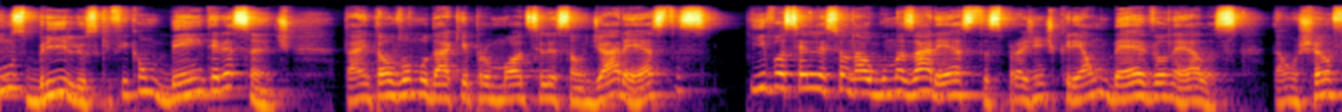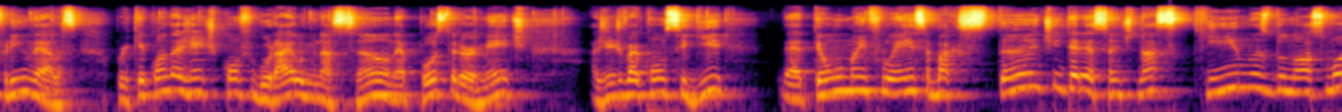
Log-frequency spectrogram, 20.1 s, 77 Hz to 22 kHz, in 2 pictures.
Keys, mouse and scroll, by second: 0.8-1.8 scroll up 1, 1.8-2.9 scroll up 1, 2.9-5.8 shift+middle drag, 5.8 scroll down 2, 6.0 scroll up 1, 6.1-9.1 middle drag, 9.1 scroll up 2, 9.3-9.9 middle drag, 9.9-10.3 scroll up 1, 10.3-10.7 shift+middle drag, 10.7-11.3 scroll down 5, 11.3-14.4 middle drag, 14.4-15.1 scroll up 1, 15.1-15.4 scroll down 1, 15.4 shift+middle click, 15.5-16.0 scroll up 1, 16.0-16.5 scroll up 2, 16.5-19.0 middle drag, 19.0-19.9 scroll up 1, 19.9 scroll down 1, 20.0 middle click.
